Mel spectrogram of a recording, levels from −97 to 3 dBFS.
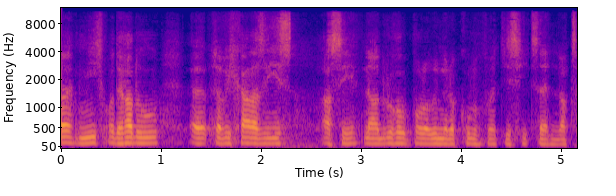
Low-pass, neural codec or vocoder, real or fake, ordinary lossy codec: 10.8 kHz; codec, 16 kHz in and 24 kHz out, 0.9 kbps, LongCat-Audio-Codec, fine tuned four codebook decoder; fake; AAC, 32 kbps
